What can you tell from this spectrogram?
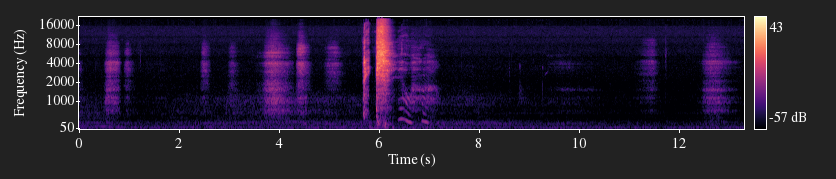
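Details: A single loud, forceful, wet sneeze with soft breaths around it, from an adult's intense pollen-triggered allergic sneezing fit while congested, sitting in a car.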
